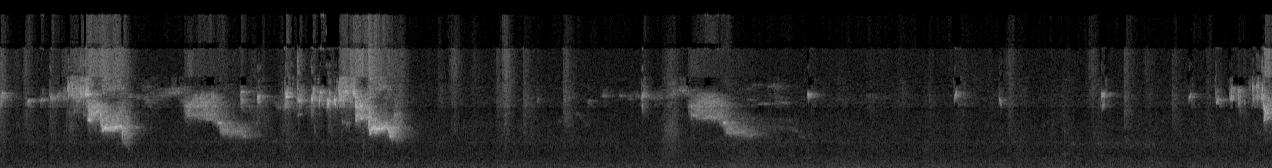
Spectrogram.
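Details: Call of a female blue-black grassquit: three high, sharp descending chirps within the first three seconds, one more near five and a half seconds, then only faint peeps over low hiss.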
